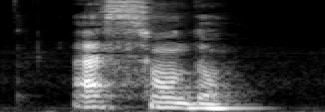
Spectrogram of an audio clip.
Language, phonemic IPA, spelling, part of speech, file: French, /a.sɑ̃.dɑ̃/, ascendant, verb / adjective / noun, LL-Q150 (fra)-ascendant.wav
- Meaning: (verb) present participle of ascendre; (adjective) ascendant; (noun) 1. supremacy, ascendancy 2. ancestor, forefather, progenitor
